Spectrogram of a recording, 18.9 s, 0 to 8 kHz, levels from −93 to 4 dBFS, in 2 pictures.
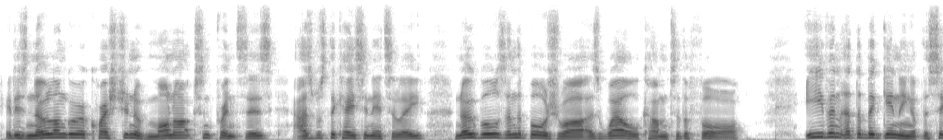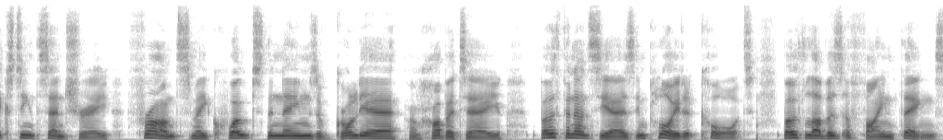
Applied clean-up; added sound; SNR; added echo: none; none; none; none.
